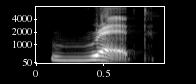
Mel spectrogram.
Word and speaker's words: read: different read in present read in past like the color so read read read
